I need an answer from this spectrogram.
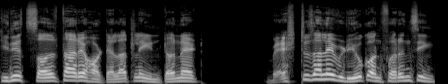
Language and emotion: Goan Konkani, happy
